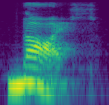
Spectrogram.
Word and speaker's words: knife: K is a silent letter in the word knife.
